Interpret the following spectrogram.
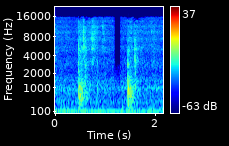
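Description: Sharp single knocks at a slow, even pace, about one a second, over a steady low hum: an intro sound-design bed.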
